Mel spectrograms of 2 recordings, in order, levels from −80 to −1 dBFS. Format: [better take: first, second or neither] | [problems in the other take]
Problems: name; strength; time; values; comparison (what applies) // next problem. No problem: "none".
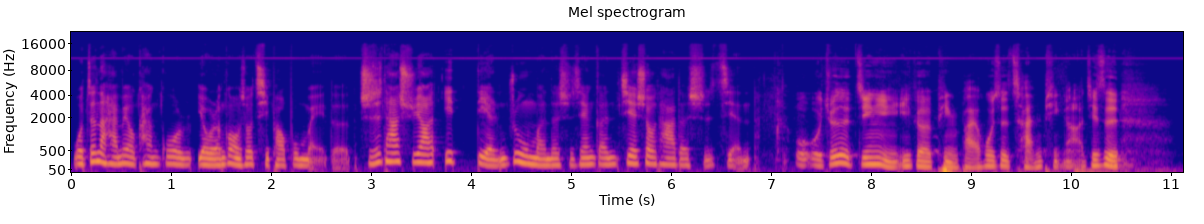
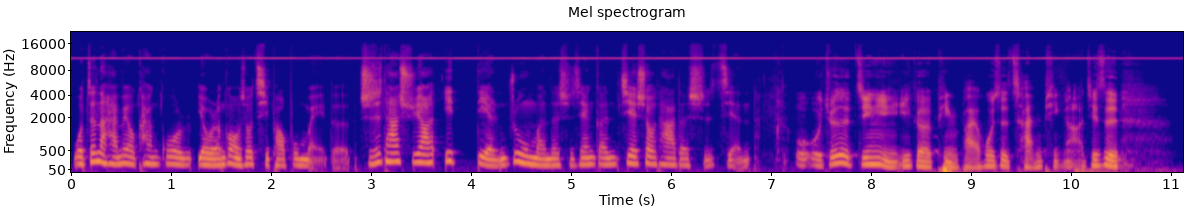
first | high-pitched whine; loud; throughout; 11 kHz, 9 dB below the speech; faint in the first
